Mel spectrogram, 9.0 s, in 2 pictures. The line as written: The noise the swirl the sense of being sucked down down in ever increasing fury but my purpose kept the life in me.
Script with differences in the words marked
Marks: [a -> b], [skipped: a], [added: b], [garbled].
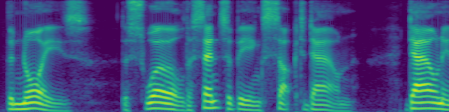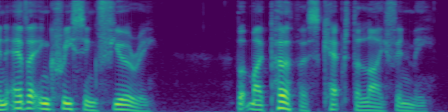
The noise the swirl the sense of being sucked down down in ever increasing fury but my purpose kept the life in me.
